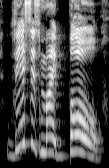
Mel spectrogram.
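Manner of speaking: a fed-up fish screaming at his tankmates. Acted. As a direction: scream out that the bowl is yours. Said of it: "I screamed".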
